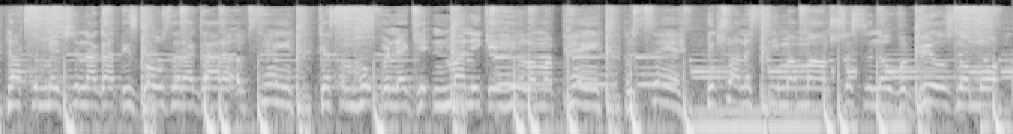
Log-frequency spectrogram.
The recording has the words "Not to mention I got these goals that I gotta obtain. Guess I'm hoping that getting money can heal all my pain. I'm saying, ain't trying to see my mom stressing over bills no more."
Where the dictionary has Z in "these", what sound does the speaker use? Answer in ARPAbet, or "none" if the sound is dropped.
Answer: Z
